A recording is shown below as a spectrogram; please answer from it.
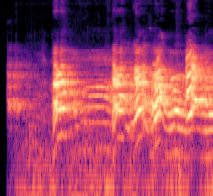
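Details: A pair of Siberian Huskies. One dog gives a drawn-out, whining howl rich in harmonics. The pitch rises and falls in several bends over about two seconds.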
